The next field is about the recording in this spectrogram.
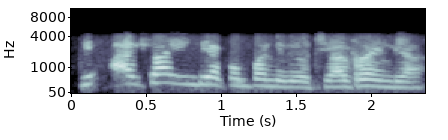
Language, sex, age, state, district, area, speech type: Odia, male, 45-60, Odisha, Nabarangpur, rural, conversation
